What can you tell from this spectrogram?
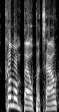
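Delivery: ordinary talk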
